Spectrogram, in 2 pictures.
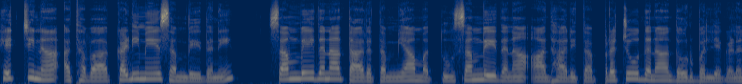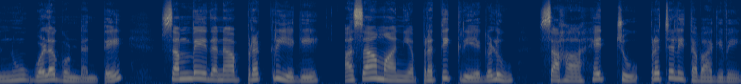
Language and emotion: Kannada, neutral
